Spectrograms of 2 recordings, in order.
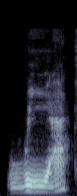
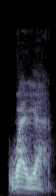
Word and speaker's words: WIAT: qu'il y a disons, des professionnels qui prononcent ça comme we at, un peu comme dire oui at, puis il y a d'autres mondes qui disent Wayat, un peu comme loi blanche, disons.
